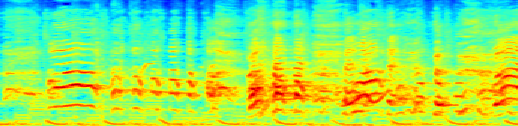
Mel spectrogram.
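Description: Excited laughing and shrieking over background music with a steady beat.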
